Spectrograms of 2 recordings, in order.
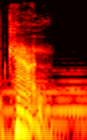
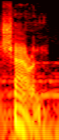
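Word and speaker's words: Charon: Christy suggested the name Karen after the fairerryyman of Pluto's underworld in Greek mythology, but preferred to pronounce it Sharon, more like his wife's name, Charlene.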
